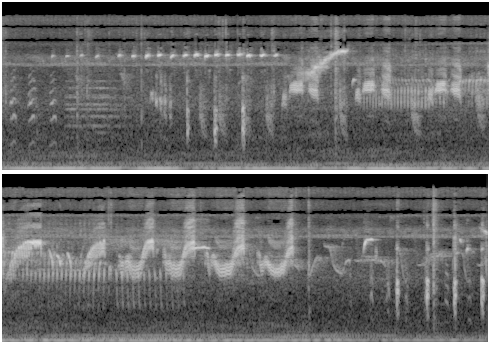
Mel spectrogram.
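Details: Chinese hwamei cage bird in song: scattered clicks and a thin high trill, then a burst of varied looping whistled phrases, rising and falling quickly, with faint background music.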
